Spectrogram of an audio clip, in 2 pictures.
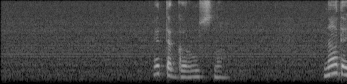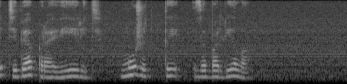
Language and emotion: Russian, sad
